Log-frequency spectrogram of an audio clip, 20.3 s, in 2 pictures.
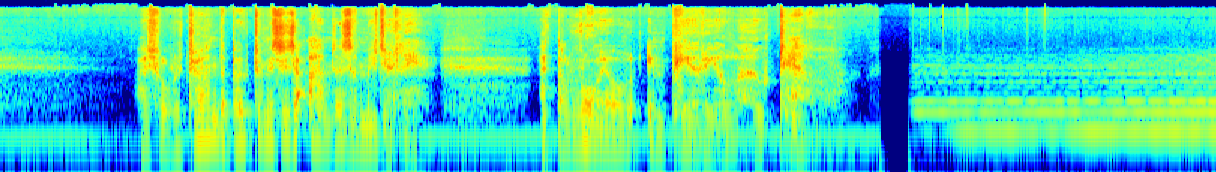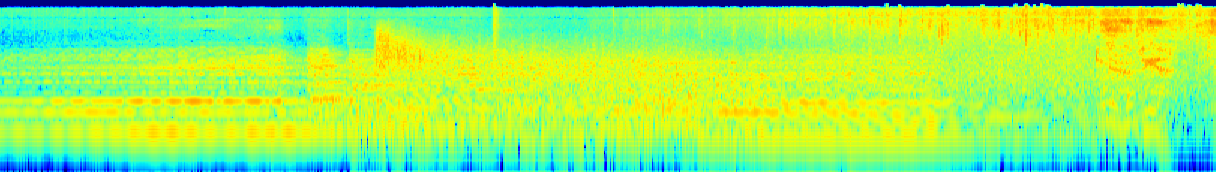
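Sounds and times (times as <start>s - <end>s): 
speech: 1.2s - 4.0s, 4.6s - 6.9s
low tonal drone: 7.6s - 19.4s
heavy rain: 14.0s - 20.2s.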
